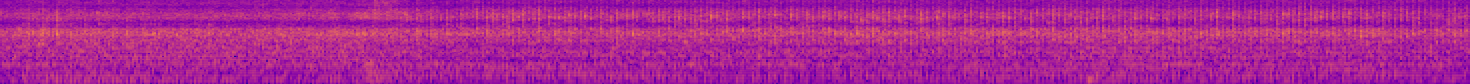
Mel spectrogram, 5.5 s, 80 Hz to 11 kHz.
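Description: Massey Ferguson 240 tractor's three-cylinder diesel engine running steadily under load as it pulls a heavily loaded sugarcane trolley.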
